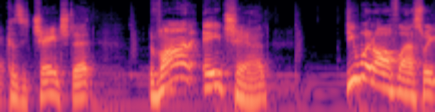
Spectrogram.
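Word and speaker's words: Achane: his name right because he changed it Devon a Chan he went off last week I think he's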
